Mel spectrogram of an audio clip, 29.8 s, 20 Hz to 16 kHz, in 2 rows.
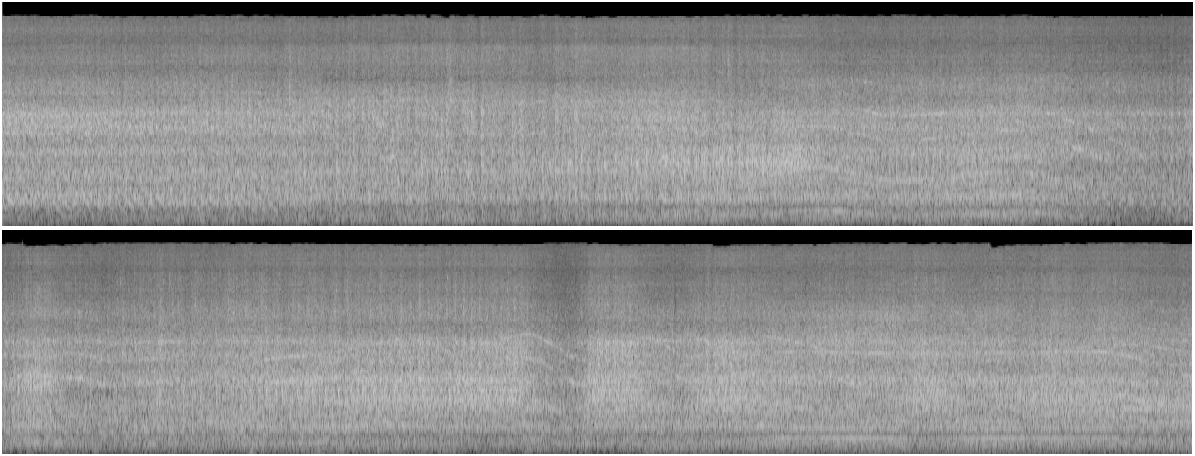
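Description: Leyland National buses' Leyland 510 turbocharged straight-six diesel engines idling together, the engine note rising and falling slightly at times.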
